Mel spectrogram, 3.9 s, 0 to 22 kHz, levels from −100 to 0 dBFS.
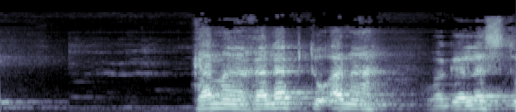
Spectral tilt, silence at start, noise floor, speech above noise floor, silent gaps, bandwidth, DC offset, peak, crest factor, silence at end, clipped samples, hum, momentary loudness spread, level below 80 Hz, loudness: -4 dB/octave; 0 s; -61 dBFS; 45 dB; none; 12 kHz; under 0.1%; -2 dBFS; 18 dB; 0 s; under 0.1%; none; 18 LU; -62 dBFS; -16 LUFS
